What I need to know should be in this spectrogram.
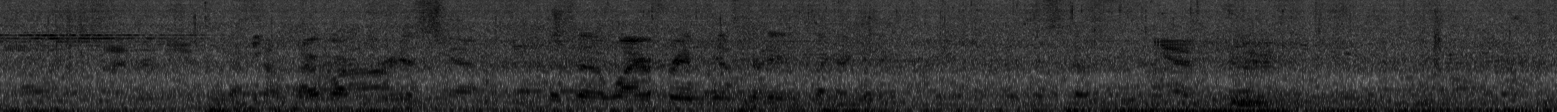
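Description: Nearby men talk casually as they walk past.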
